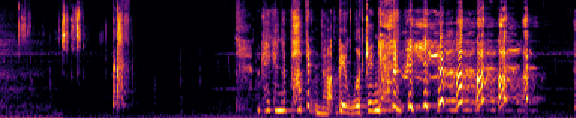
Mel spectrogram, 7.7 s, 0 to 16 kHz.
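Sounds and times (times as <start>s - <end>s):
dice being rerolled clattering across a tabletop: 0.2s - 1.8s
speech: 3.5s - 7.0s
laughter: 5.0s - 7.2s.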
